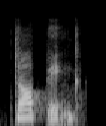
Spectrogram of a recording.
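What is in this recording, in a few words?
"topple", Indian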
